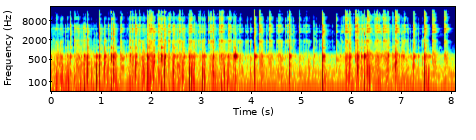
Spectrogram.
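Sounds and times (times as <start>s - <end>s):
glassware: 0.0s - 8.0s.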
